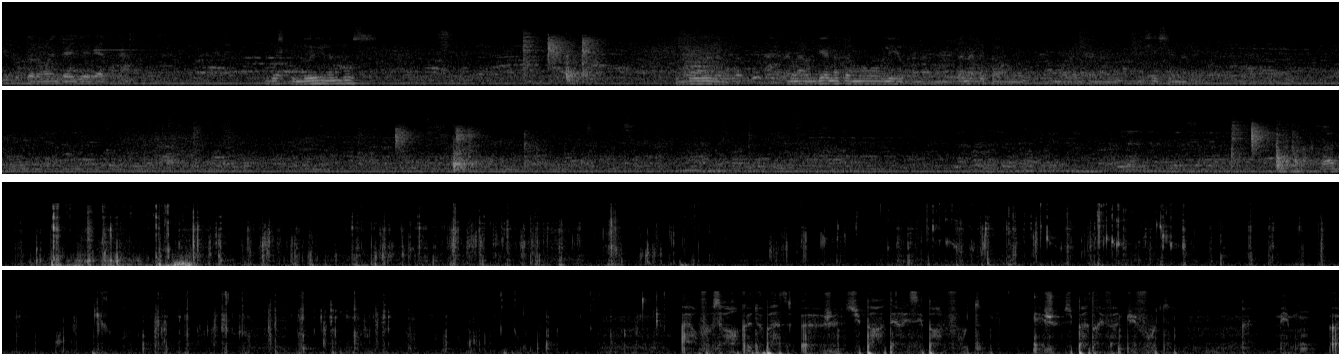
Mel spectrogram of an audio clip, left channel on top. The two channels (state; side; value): different; both; correlation 0.00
